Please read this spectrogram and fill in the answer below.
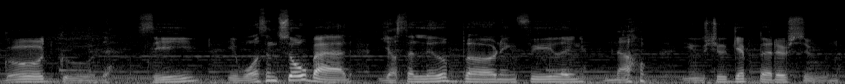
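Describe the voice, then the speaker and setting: A kindly, fatherly bear doctor from a visual novel, acted out by a man. He talks very slowly and soothingly, with a gentle flirtatious streak, over clear background music. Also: mid-range voice, lively intonation. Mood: reassuring. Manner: slow, reassuring, paternal.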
